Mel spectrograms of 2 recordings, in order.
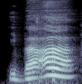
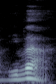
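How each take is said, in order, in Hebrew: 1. ההטעמה נופלת על ההברה האחרונה. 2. ההטעמה נופלת על ההברה הראשונה. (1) "היא באה עכשיו" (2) "הכוונה עבר"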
